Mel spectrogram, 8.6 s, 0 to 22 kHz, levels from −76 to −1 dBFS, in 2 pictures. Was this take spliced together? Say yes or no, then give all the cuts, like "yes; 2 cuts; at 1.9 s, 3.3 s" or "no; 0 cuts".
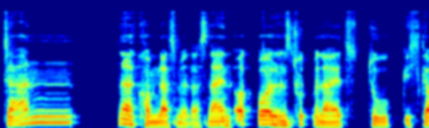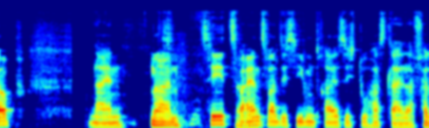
no; 0 cuts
